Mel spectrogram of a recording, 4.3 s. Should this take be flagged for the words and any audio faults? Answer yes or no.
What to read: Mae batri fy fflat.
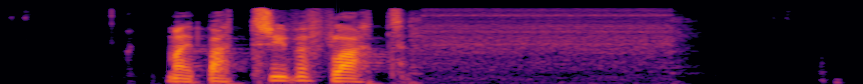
no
